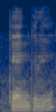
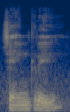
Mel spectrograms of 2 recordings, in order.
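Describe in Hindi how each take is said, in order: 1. यह शब्द k ध्वनि से शुरू होता है। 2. यह शब्द ch ध्वनि से शुरू होता है। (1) "ok कैंक्रे" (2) "it is not"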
